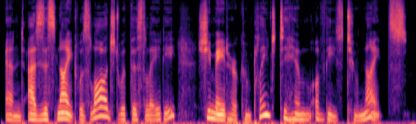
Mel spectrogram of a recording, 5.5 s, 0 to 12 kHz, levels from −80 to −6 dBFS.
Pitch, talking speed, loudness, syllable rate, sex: 155 Hz, 205 wpm, -20 LUFS, 4.6 syllables/s, female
